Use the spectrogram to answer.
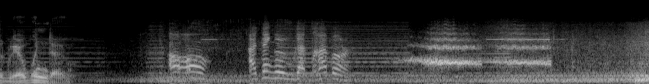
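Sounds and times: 
speech: 0.0 - 0.8, 1.7 - 5.1
car engine and road rumble: 0.0 - 6.4
car tire squeal: 1.4 - 6.4.

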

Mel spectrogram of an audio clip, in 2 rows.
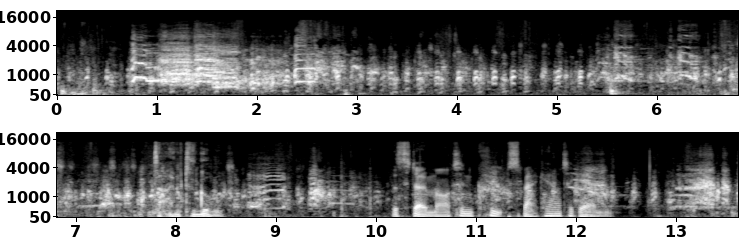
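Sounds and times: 
chickens clucking and squawking in a coop disturbed by a stone marten: 0.0 - 13.6
speech: 10.2 - 12.5.

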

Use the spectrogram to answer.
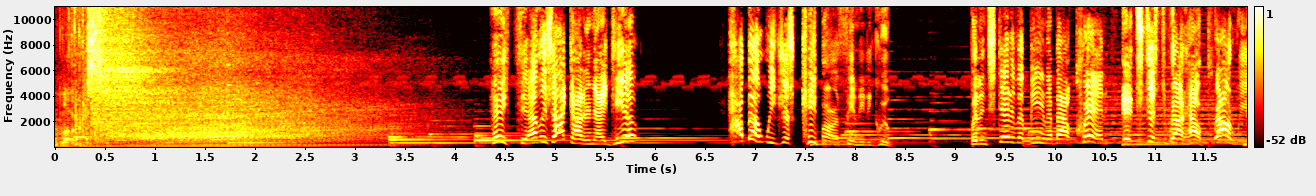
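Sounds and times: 
speech: 0.0 - 0.6, 4.9 - 5.9, 7.2 - 8.5, 9.2 - 11.9
bus engine droning at night while pulling up to a bus stop: 0.0 - 4.0.

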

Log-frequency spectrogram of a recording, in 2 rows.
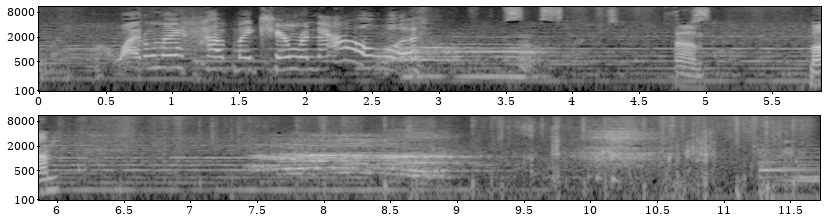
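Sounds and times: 
sustained tonal background: 0.0 - 9.8
speech: 0.6 - 5.2, 5.8 - 6.2
reindeer hooves clopping on a street: 6.4 - 11.7.

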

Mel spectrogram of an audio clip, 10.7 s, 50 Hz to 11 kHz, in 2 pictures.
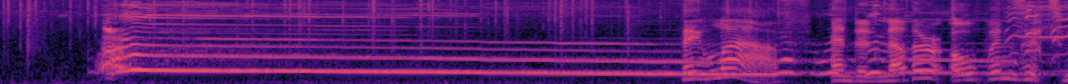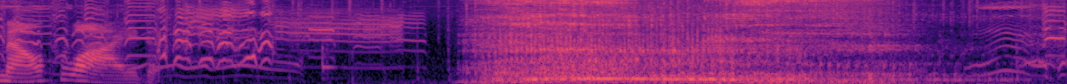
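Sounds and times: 
rabbit howling: 0.5 - 6.2, 6.9 - 10.6
speech: 3.4 - 6.4.

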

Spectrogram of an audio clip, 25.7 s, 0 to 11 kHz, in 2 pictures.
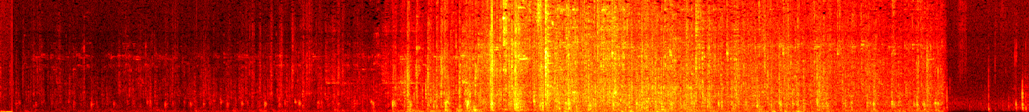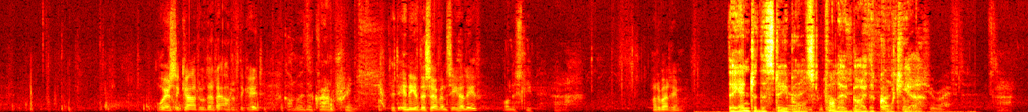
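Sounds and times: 
rumble of carriage wheels: 0.0 - 11.9
horses' hooves clip-clopping pulling a carriage: 0.0 - 18.6
speech: 14.9 - 19.8, 21.0 - 25.0.

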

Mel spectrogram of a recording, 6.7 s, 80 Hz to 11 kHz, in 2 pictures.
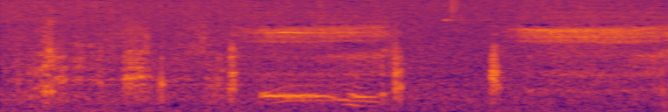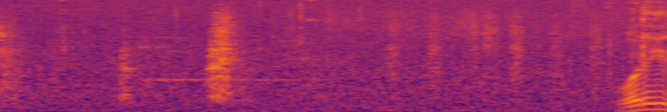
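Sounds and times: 
dog breathing: 0.0 - 6.6
anxious dog whimpering while being fed from a lowered plate: 1.0 - 4.6.

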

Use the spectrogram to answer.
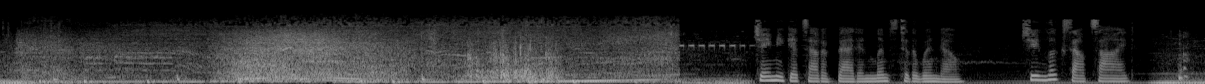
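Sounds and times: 
car engine revving and pulling away: 0.2 - 6.9
speech: 7.6 - 11.9.

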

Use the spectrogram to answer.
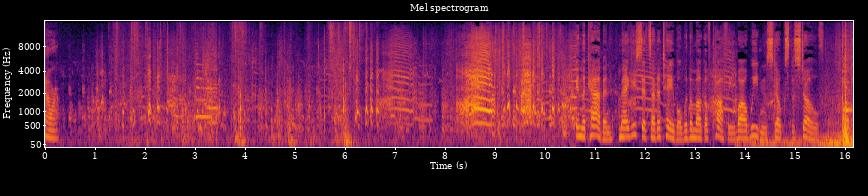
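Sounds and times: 
chickens crowding together and clucking in a pen: 0.0 - 15.4
speech: 10.6 - 16.0.

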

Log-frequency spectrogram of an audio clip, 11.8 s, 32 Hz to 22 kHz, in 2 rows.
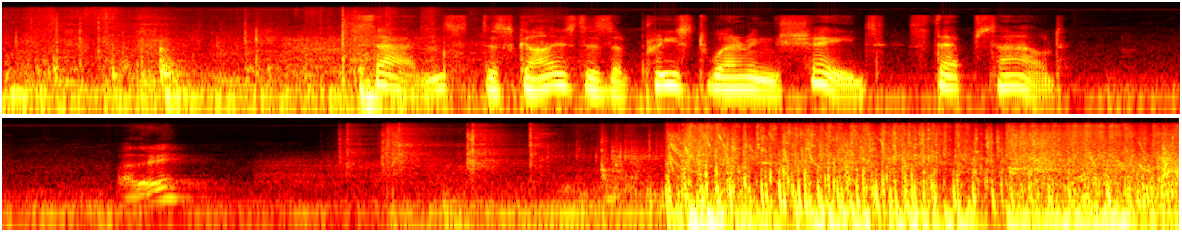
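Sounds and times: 
speech: 1.8 - 5.4, 6.5 - 6.9
gunfire of men shooting bullets into a confessional: 9.2 - 11.7.

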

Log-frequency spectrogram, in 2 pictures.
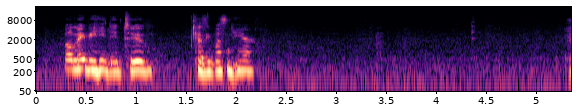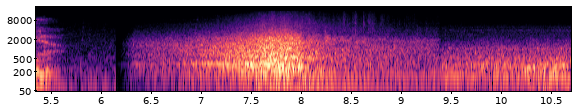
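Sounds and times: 
speech: 0.3 - 2.3
car engine hum on a tree-lined road: 6.2 - 10.7
car tire noise on a tree-lined road: 6.2 - 10.7.

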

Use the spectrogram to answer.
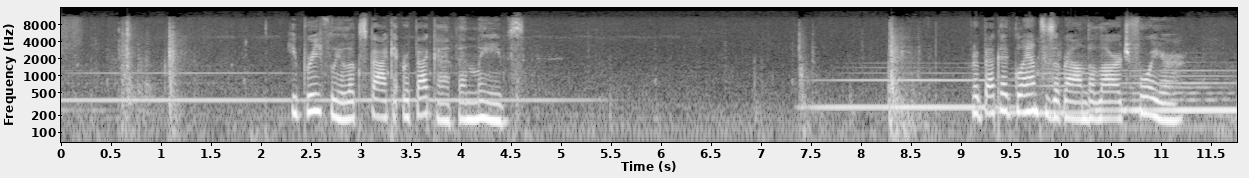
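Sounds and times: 
steady low electrical hum: 0.0 - 11.7
front door being opened: 0.5 - 1.9, 7.0 - 8.8
speech: 2.3 - 4.7, 9.1 - 11.3.

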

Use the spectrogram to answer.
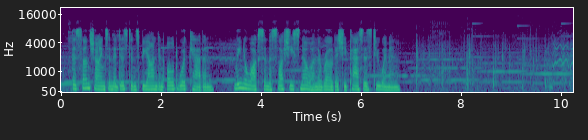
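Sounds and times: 
speech: 0.1 - 7.0
horse behind a fence clopping its hooves: 6.6 - 10.2
horse whinnying: 9.7 - 10.2.

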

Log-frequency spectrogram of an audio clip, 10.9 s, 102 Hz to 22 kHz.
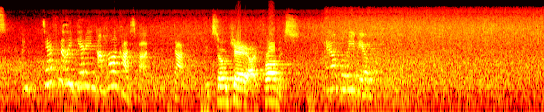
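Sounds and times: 
water cascading down inside a pitch-black high-ceilinged room: 0.0 - 10.8
speech: 0.9 - 6.0, 6.6 - 7.7.

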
